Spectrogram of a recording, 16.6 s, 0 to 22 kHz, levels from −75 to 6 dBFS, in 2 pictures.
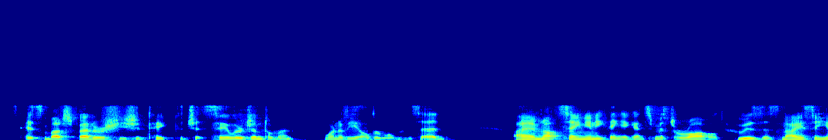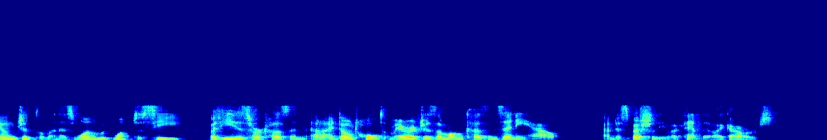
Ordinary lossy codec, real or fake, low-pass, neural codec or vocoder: AAC, 32 kbps; fake; 5.4 kHz; codec, 16 kHz, 1 kbps, X-Codec, HuBERT features, trained on LibriSpeech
